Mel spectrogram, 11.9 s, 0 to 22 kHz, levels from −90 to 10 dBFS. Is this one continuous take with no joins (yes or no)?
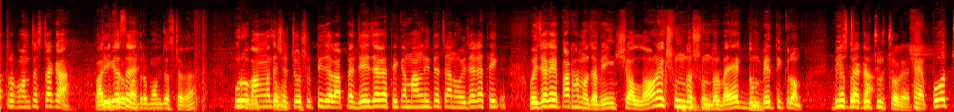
no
